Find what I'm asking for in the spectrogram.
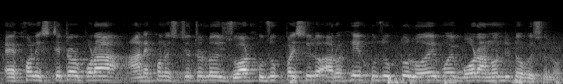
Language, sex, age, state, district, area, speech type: Assamese, male, 18-30, Assam, Nalbari, rural, spontaneous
